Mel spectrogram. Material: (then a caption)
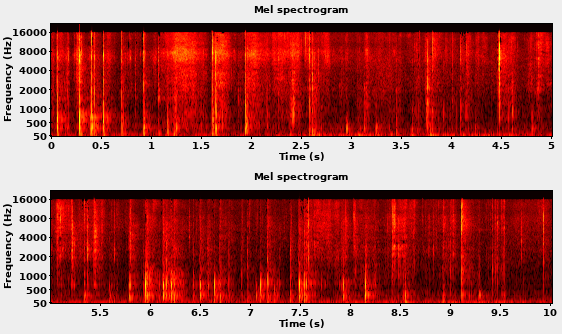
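Cloth, board. Long nails tap and grip the cover and page edges of a blue cloth-bound hardcover book. The result is a quick, irregular run of dull, short taps with soft crinkling scratches between them. Each tap dies away almost at once.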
